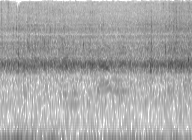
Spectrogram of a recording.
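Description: Steady rush of river rapids around an inflatable kayak, with wind rumbling on the camera microphone.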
